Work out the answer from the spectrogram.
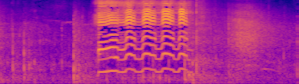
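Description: Sharp bangs of celebratory fireworks or gunfire, one at the start and another about a second in. Then a loud, shrill, horn-like tone warbles up and down for just over a second.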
